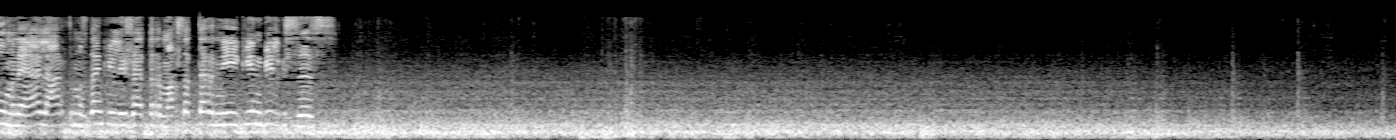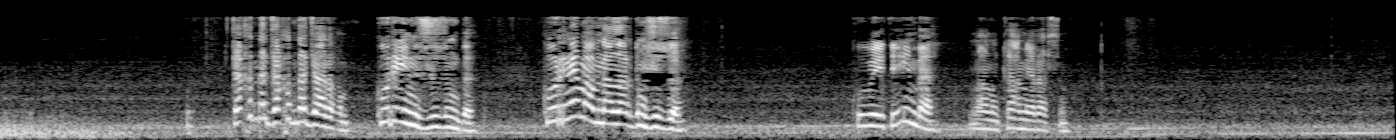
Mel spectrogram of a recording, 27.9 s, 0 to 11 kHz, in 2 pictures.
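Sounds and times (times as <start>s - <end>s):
car engine rumble: 0.0s - 27.9s
road noise inside car: 0.0s - 27.9s.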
